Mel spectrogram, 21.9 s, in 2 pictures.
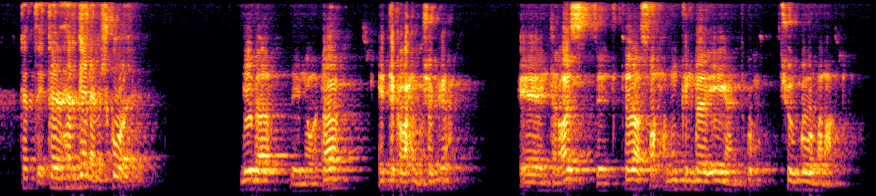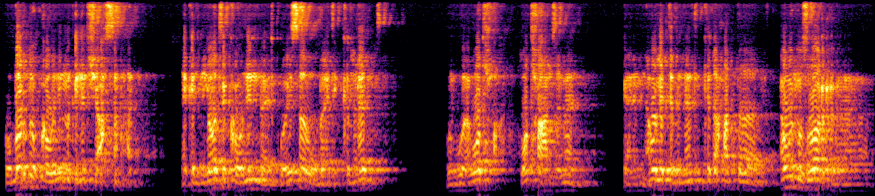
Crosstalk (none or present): none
